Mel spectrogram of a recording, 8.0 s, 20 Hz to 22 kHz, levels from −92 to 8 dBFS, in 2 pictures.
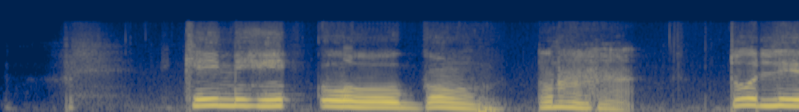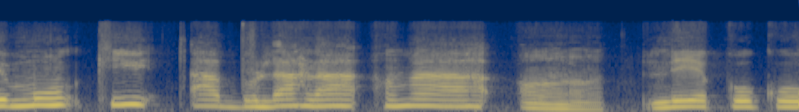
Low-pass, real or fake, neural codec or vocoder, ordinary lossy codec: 10.8 kHz; fake; codec, 16 kHz in and 24 kHz out, 0.8 kbps, FocalCodec, streaming, 65536 codes; MP3, 96 kbps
